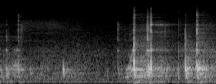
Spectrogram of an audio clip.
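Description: Metal kitchenware being handled: a stainless steel mixing bowl and utensils give a light knock, then a few sharp clinks about one and a half seconds in, one ringing briefly.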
